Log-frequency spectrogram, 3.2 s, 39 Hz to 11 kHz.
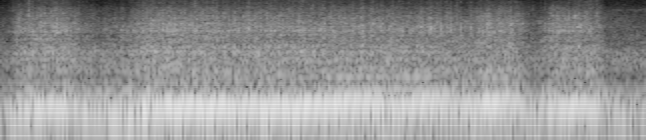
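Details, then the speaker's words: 1988 Chevrolet Silverado OBS short box, hot at about 201–205°, earlier misfiring at times: strong even engine note pulling steadily under throttle with no stumbles, clean running, no misfire. "see that ain't no Miss that's clean now"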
